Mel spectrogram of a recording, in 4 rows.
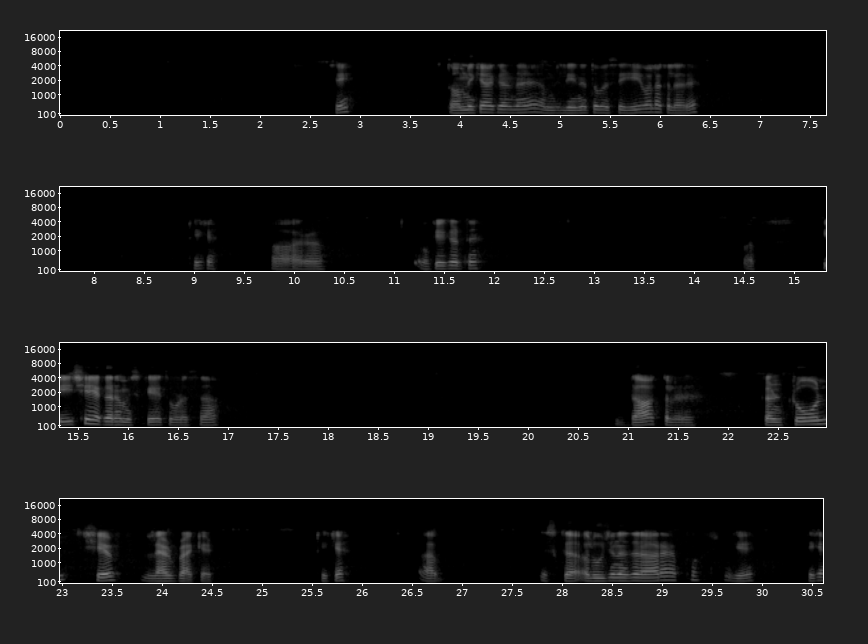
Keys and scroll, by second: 24.2 shift+super+{.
